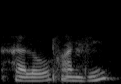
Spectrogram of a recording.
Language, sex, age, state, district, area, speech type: Punjabi, female, 18-30, Punjab, Fazilka, rural, conversation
